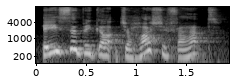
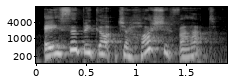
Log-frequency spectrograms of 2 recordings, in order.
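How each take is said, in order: The two takes are said the same way.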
